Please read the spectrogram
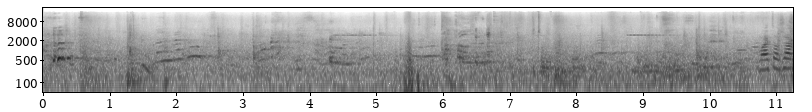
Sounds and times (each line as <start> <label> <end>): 0.4 exit doors 11.2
